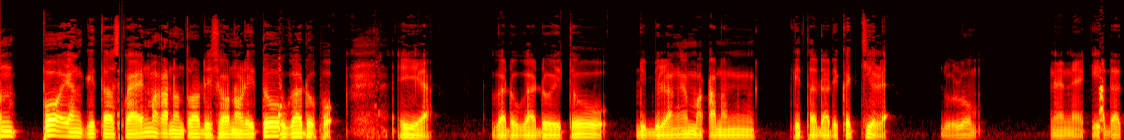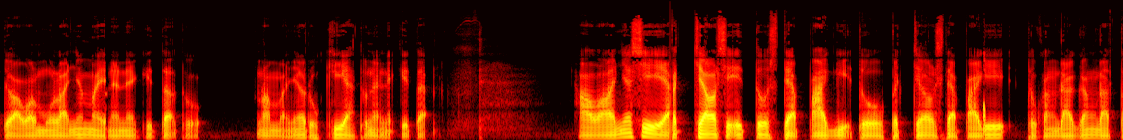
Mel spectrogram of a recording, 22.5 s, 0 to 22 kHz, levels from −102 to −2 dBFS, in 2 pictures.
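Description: Short chirps, noise bursts and brief holes break into the speech at 1.17–1.23 s, 2.77–2.81 s, 3.73–3.81 s, 9.23 s, 10.98–11.03 s, 12.28–12.31 s, 17.92–17.95 s and 21.06–21.09 s, each with a jump forward. The likely cause is a broken MP3 bit reservoir. Frames that fit a 24 ms frame length were lost, so the following frames decoded borrowed bits from the wrong data until the stream resynchronised.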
